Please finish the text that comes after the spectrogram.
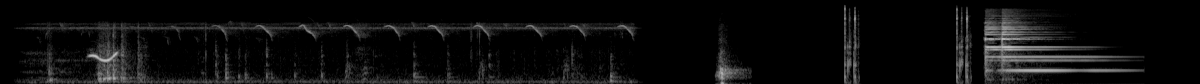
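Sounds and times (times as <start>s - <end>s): bird squawk: 0.2s - 1.5s
short high bird chirps: 0.8s - 1.4s.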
